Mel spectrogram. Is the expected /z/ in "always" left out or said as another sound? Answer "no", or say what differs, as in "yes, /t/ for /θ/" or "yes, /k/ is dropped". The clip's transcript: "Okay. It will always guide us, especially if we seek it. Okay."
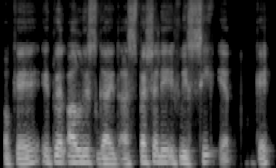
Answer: yes, /s/ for /z/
